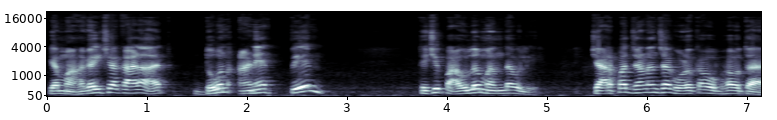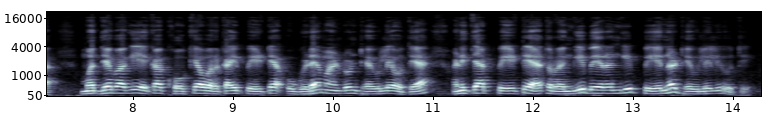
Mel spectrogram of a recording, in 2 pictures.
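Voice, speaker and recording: A man narrating a story aloud in an expressive, dramatic storytelling manner. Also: mid-range voice, moderate pace.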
